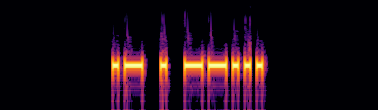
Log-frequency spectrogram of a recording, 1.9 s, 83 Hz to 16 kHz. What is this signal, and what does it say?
Morse code, heard as a keyed tone, about 40 wpm, 700 Hz. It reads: AE7
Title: USA Call Sign Prefixes - 40wpm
